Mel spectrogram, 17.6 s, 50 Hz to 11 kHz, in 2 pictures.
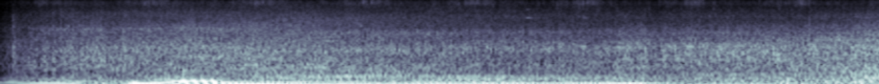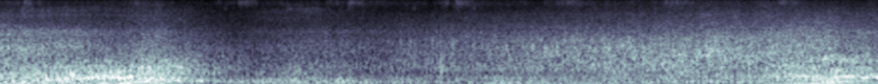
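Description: Toyota LandCruiser 4WDs driving past one after another on a sandy dirt track, engines pulling with tyres rolling over the sand. One passes close about ten seconds in, and another comes up loud near the end.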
